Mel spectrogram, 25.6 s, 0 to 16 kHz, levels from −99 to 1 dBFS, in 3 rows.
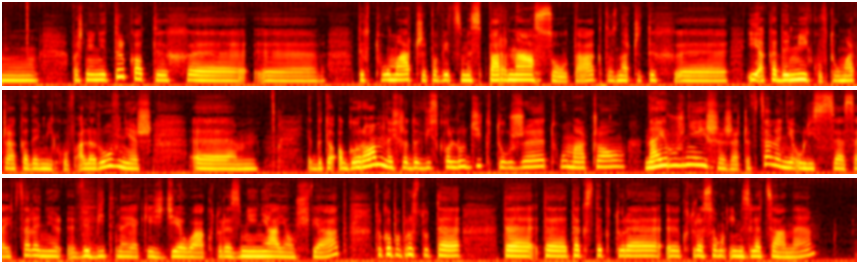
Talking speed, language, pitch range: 120 wpm, Polish, 175-210 Hz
